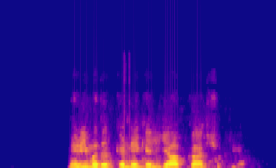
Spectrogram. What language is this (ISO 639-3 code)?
urd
